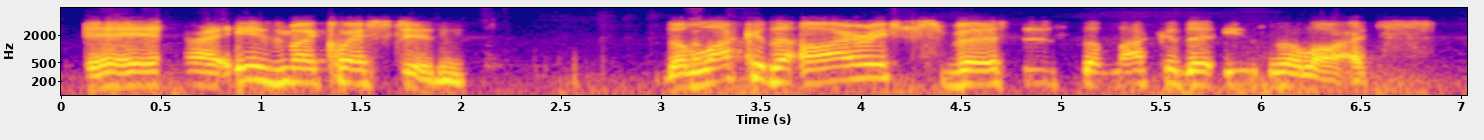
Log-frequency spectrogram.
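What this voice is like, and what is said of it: Australian accent. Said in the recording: “It's a fake Australian, is it? ... Sounds like a real accent. ... Is that a real Australian accent?”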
